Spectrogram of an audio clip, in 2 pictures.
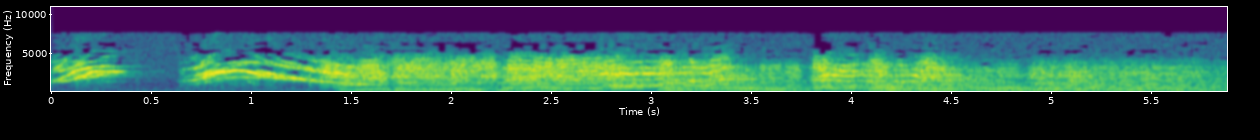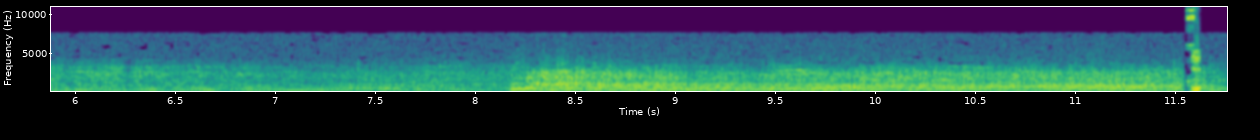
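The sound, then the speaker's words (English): A riverboat whistle sounds in long, loud, steady blasts of layered tones, with shifting pitches at the start and a fresh sustained blast near the end. “Listen, the whistle. We'll have to run for it.”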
